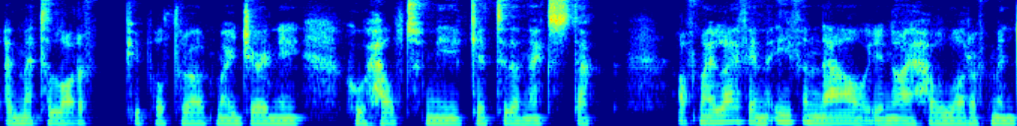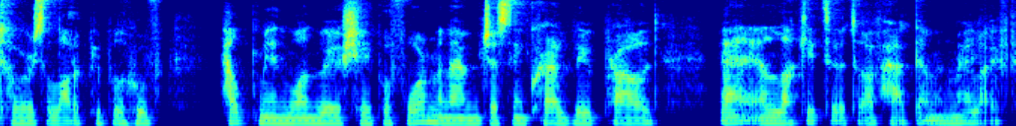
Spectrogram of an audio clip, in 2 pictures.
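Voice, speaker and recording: A man, answering interview questions in a measured, thoughtful way with small restarts. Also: mid-range voice, little pitch movement, a little mellow. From Afghanistan. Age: 30s. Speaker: guest.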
